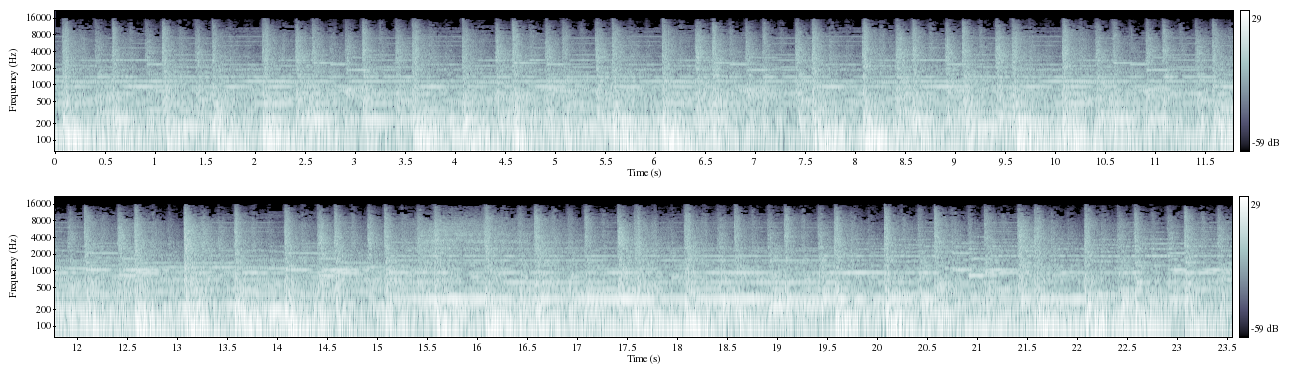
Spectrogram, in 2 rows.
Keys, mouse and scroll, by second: 0.0 a, 0.3 middle click, 1.1 shift+middle click, 3.0 shift+right click, 4.4 shift+a, 7.6 r, 9.2 s, 11.8 shift+Tab, 12.0 shift+middle click, 12.8 click, 13.4-14.6 drag, 14.7 middle click, 15.2 shift+middle click, 15.8 g, 18.4 2, 19.0 ctrl+z, 19.4 Tab, 20.0 click, 20.0 2, 20.5 shift+middle click, 20.9 middle click, 21.3 shift+middle click.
